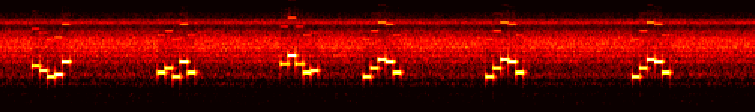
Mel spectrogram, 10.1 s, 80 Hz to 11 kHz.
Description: Five-tone selective call (CCIR), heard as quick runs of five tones, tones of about 100 ms. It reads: 64128 35183 77734 15983 15983 15983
